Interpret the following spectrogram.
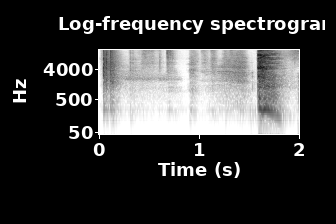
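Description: A single short cough from a person about one and a half seconds in, preceded by a brief rustle.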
